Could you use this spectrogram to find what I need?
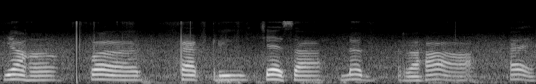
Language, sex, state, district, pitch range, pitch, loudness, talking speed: Hindi, female, Chandigarh, Chandigarh, 200-225 Hz, 210 Hz, -16 LUFS, 80 wpm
